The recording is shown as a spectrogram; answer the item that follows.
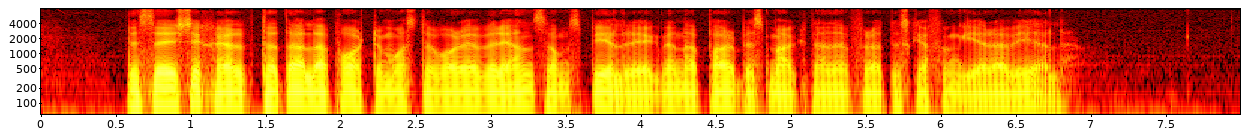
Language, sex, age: Swedish, male, 50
